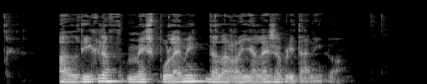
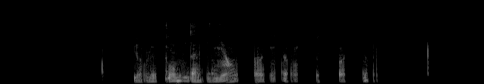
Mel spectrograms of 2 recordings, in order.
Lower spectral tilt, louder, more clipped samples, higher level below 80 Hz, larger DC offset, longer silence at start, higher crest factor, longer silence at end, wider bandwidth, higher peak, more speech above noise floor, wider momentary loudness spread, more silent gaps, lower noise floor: second, -5.5 dB/octave vs -7 dB/octave; first, -16 LUFS vs -44 LUFS; neither; first, -44 dBFS vs -86 dBFS; neither; second, 0.05 s vs 1.35 s; second, 18 dB vs 24 dB; second, 0.9 s vs 1.15 s; first, 11.5 kHz vs 7.4 kHz; first, 0 dBFS vs -22 dBFS; second, 39 dB vs over 47 dB; second, 9 LU vs 19 LU; second, none vs 1.59-1.65 s, 2.39-2.54 s, 2.99-3.39 s, 3.47-3.63 s; second, -55 dBFS vs under -90 dBFS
